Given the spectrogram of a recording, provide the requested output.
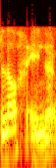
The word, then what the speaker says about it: Lochinver: Ja, ja, auf Schottisch spricht man das Loch Inver aus. Der Engländer sagt Loch Inver, weil er es nicht sagen kann.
